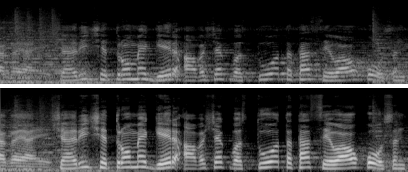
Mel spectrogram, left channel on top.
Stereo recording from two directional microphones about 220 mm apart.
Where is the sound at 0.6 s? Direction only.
35° right (ahead or behind).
